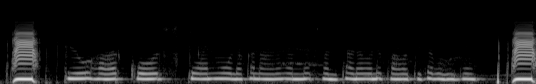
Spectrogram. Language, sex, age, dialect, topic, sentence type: Kannada, female, 36-40, Mysore Kannada, banking, question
